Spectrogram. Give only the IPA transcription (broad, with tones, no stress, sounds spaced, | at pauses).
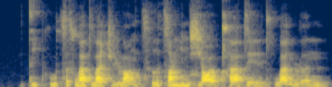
t̪ i˧˥ pʰ u˧˥ t͡s ɤ˧ s w ä˥˧ t̪ w ä˥˩ t͡ɕ y˧˥ ɻ ɑ˨˩ ŋ t͡sʰ ɹ̩˥ t͡s ɑ˥ ŋ i˧˥ n ɕ j ɑ˧˥ ʊ̯ kʰ ä˧˥ t̪ e˨˩ ɪ̯ t̪ʰ w a˥˧ n ɻ ə˥˩ n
